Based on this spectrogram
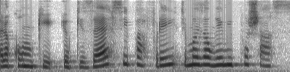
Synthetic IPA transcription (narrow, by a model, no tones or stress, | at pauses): ɛɾɐkõmʊkɪewkizɛsɪipɾɐfɾẽnt͡ʃɪmɐzawɡẽj̃mɪpuʃasɪ̥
